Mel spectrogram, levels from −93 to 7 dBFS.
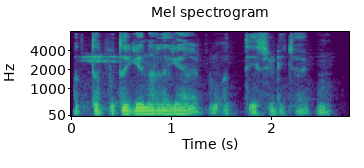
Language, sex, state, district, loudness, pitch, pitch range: Garhwali, male, Uttarakhand, Uttarkashi, -20 LUFS, 110 Hz, 110-115 Hz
